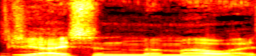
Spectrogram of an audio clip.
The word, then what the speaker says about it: Jason Momoa: Aquaman, Jason Momoa. Is that how you pronounce it? – Yep.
